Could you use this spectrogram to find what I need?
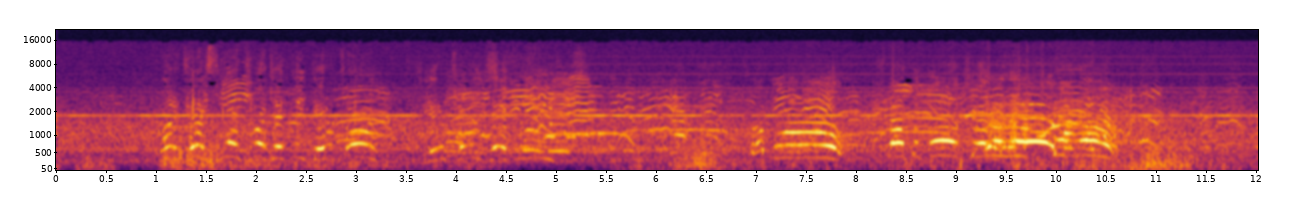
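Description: Girls shout and call out to each other across an open field.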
